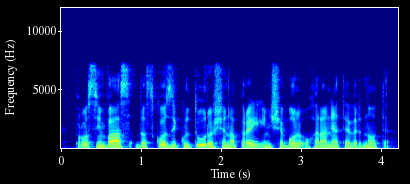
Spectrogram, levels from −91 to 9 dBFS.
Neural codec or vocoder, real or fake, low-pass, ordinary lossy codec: codec, 16 kHz, 8 kbps, FunCodec, trained on LibriTTS, 25 frames a second; fake; 7.2 kHz; none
